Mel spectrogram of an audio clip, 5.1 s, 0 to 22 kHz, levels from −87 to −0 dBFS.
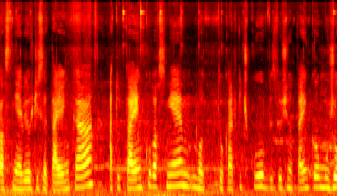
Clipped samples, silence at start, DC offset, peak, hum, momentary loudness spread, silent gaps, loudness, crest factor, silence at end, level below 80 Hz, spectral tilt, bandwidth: under 0.1%; 0 s; under 0.1%; -2 dBFS; none; 10 LU; none; -23 LUFS; 20 dB; 0 s; -46 dBFS; -4.5 dB/octave; over 20 kHz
